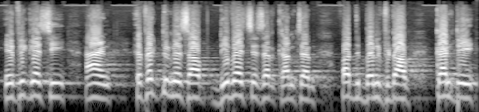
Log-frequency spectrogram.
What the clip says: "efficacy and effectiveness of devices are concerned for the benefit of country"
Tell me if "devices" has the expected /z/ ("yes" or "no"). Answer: no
